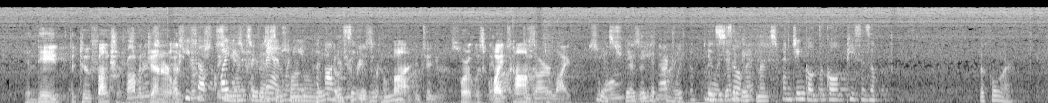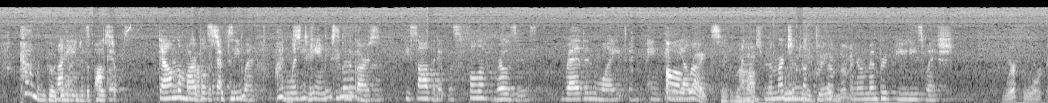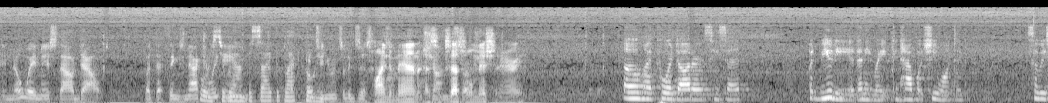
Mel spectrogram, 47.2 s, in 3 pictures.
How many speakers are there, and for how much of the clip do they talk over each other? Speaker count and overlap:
four, about 43%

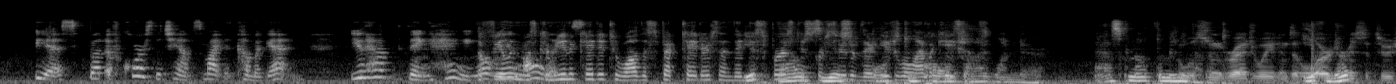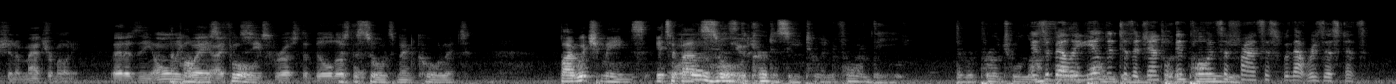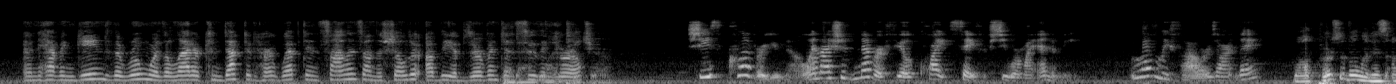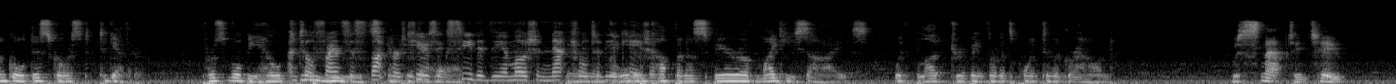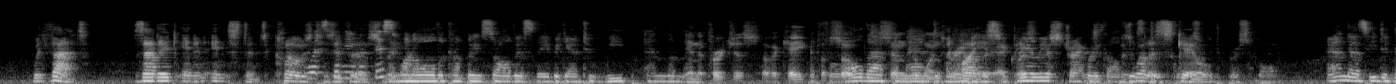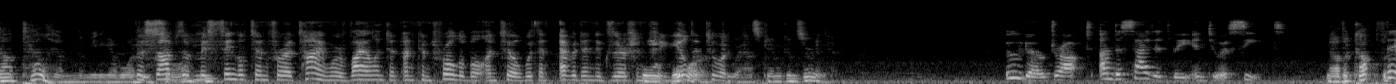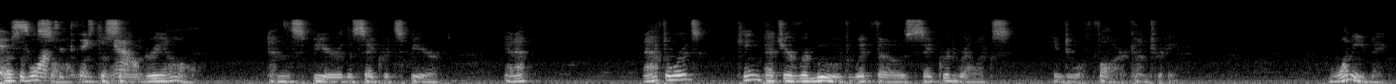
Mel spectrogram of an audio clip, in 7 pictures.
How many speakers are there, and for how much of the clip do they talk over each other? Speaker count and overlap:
five, about 26%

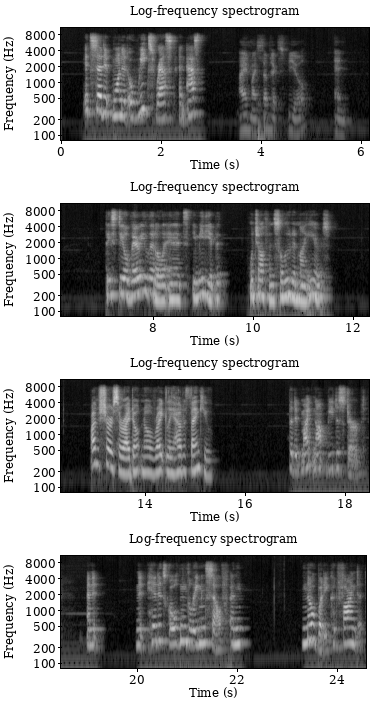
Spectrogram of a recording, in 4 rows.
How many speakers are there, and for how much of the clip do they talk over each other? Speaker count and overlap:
five, no overlap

